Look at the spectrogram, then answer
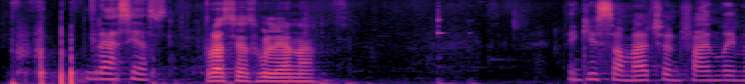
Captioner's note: speaking in foreign language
